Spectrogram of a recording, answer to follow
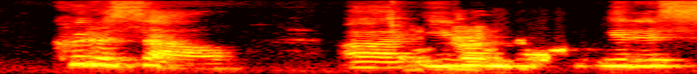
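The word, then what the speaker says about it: curaçao: there's another blue curacao and it is correctly pronounced curacao even it is spelled like kudakau it is curacao and this is one that is even better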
